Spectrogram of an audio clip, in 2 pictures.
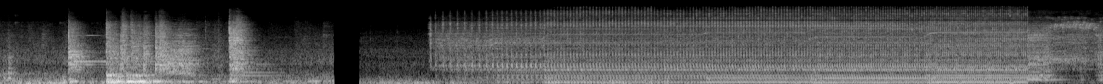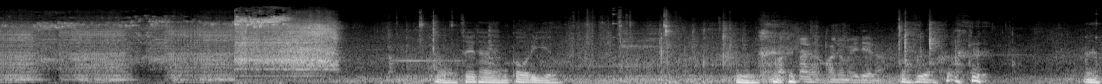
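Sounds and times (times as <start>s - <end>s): power tool running under load: 4.3s - 14.5s.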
